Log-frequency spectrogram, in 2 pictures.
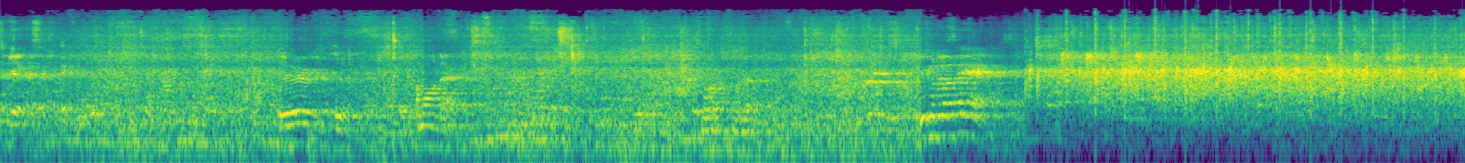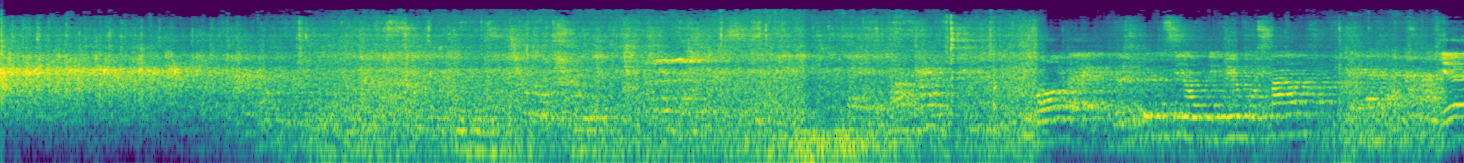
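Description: A group of children sings together in a large echoing hall.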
